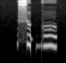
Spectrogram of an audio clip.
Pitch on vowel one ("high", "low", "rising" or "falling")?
high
